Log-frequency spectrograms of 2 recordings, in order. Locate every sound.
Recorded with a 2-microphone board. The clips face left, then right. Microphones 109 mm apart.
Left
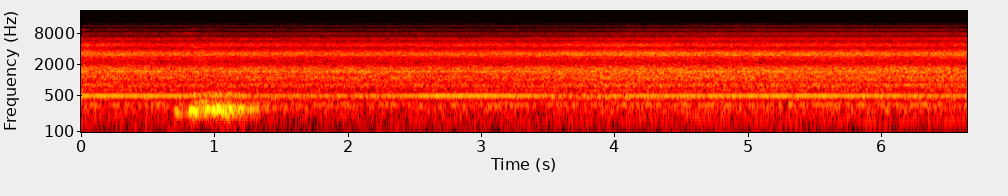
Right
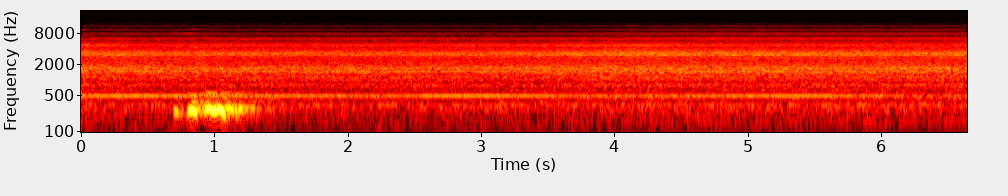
0.7 s a giggle: 60° right (ahead or behind), 1.0 m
